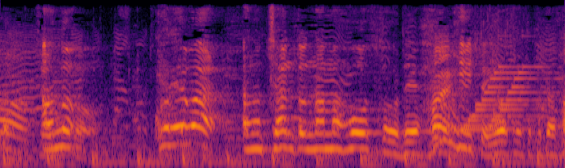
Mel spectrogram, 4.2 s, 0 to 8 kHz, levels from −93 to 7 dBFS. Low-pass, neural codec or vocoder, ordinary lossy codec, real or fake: 7.2 kHz; none; none; real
